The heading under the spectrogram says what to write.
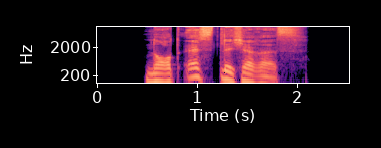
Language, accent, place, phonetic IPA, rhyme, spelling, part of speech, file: German, Germany, Berlin, [nɔʁtˈʔœstlɪçəʁəs], -œstlɪçəʁəs, nordöstlicheres, adjective, De-nordöstlicheres.ogg
- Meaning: strong/mixed nominative/accusative neuter singular comparative degree of nordöstlich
